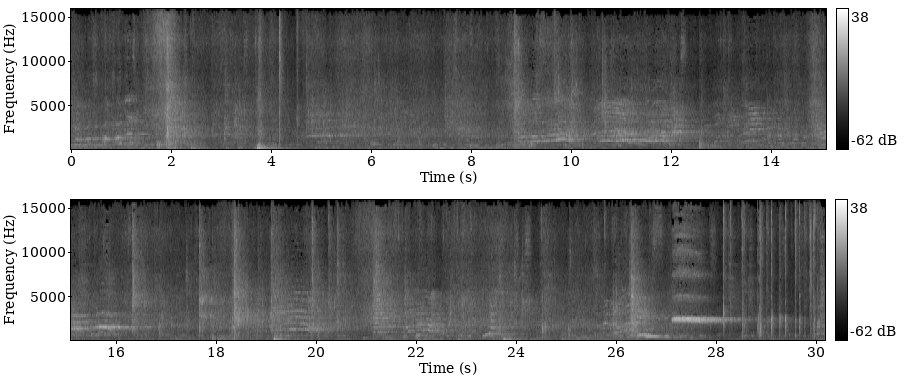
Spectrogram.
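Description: Ice hockey rink sounds: several loud thuds of puck and players against the boards, with spectators' voices in a large hall. Near the end a referee's whistle stops play, followed by a patter of clapping.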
